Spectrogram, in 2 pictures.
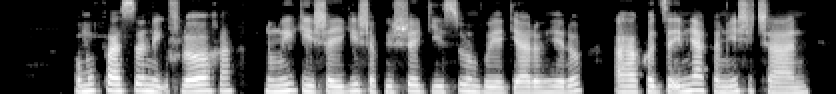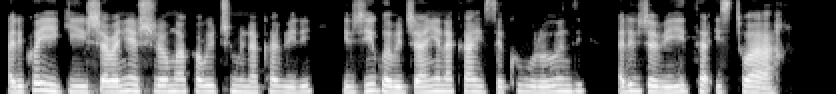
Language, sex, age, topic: Rundi, female, 36-49, education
